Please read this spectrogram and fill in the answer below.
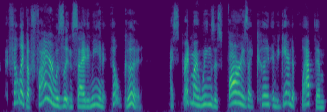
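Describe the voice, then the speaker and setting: A woman's voice: a little high, a bit bright, no room sound, studio quality, exaggerated voice. A woman voicing a tired young female pegasus who narrates her own story in the first person with a drowsy, worn-out delivery. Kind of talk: first-person narration in a fan dramatic reading.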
